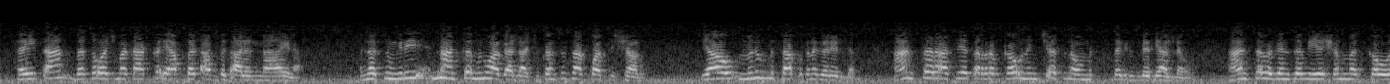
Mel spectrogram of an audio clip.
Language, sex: Amharic, female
